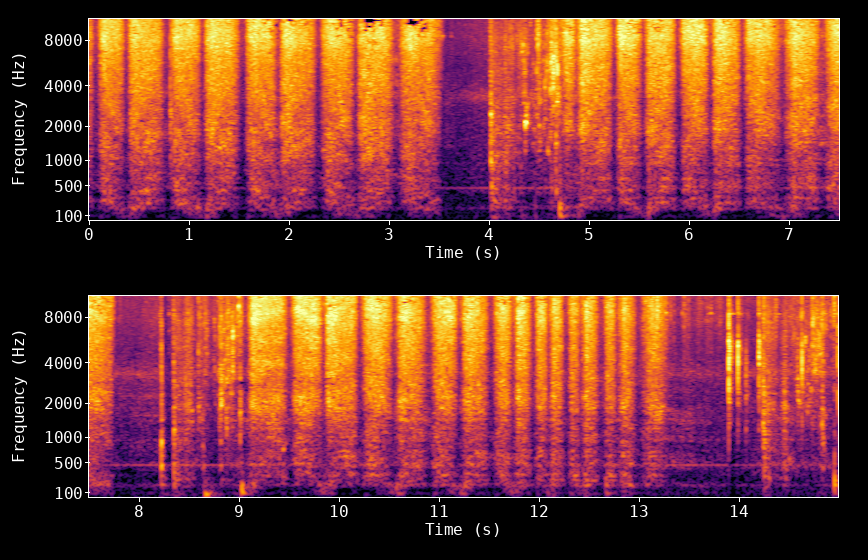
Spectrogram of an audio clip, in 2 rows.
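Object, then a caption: Woven carpet runner and bristle brush. A hand-held bristle scrubbing brush is rubbed vigorously back and forth over a beige woven carpet runner, a large flat textile surface. It makes rapid, slightly uneven bursts of dry, bright, scratchy swishes, about three dozen strokes. Brief quiet pauses near 4 and 8 seconds let a faint steady hum through.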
